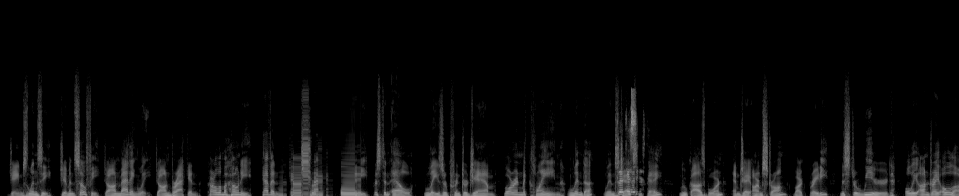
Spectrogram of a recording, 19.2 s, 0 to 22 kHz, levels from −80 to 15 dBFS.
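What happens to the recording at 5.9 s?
At 5.9 s the speech is inside a stretch of robotic sound from repeated short buffers, running from 5.57 to 7.22 s. Through that span the voice becomes a rigid, metallic buzz at about 134 Hz that loosely tracks the words. The likely cause is audio arriving too infrequently, so the playback side loops the most recent fragment of roughly 7.5 ms over and over while fresh audio is dropped, and essentially the whole span is made of these repeats.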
